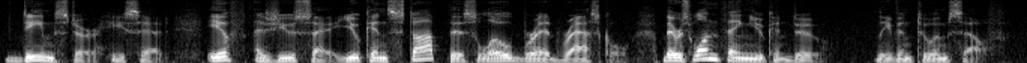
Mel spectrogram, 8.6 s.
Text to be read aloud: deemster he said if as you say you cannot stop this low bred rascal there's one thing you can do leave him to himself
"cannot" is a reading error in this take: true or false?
true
